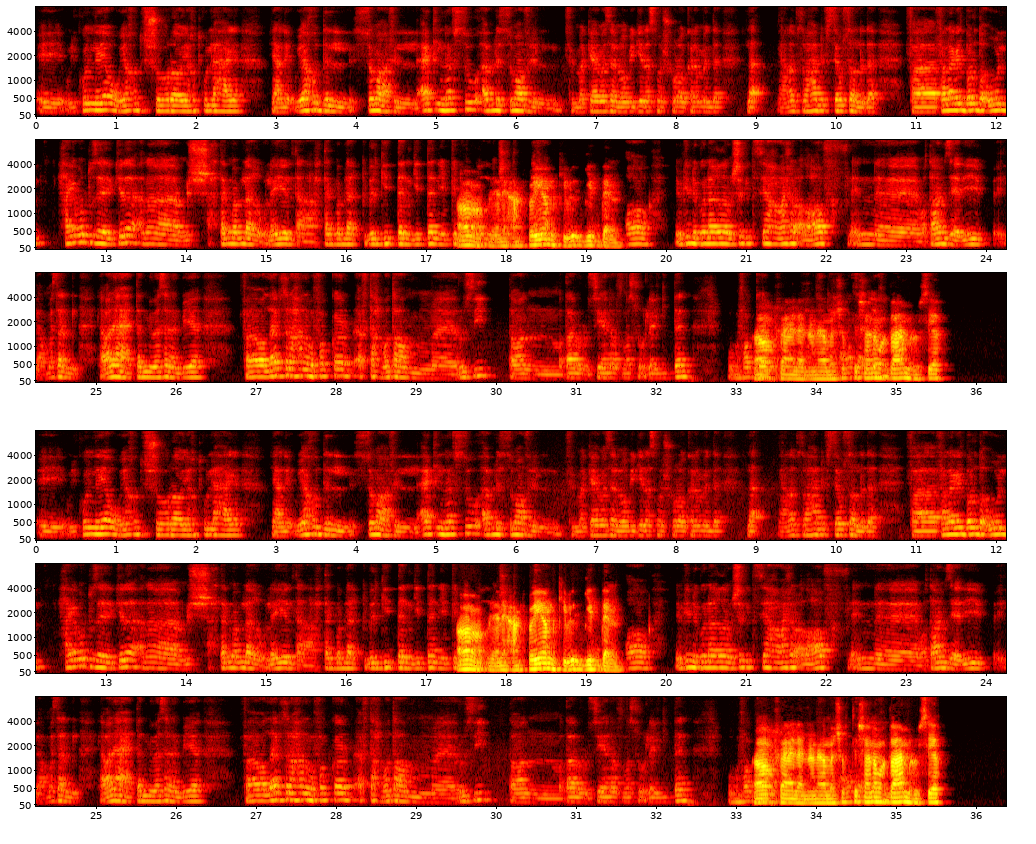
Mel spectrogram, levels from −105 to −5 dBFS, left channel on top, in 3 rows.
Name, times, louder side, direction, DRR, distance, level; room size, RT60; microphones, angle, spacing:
voice 1, 0.0-18.5 19.5-35.0, left 2 dB, 45° left, 1.0 m, -45 dB
voice 2, 17.4-19.5 32.9-35.5, right 6 dB, 75° right, 0.4 m, -33 dB
3.3 x 2.4 x 2.5 m
head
